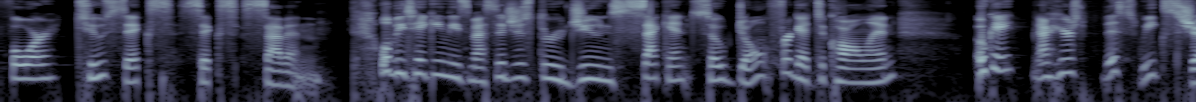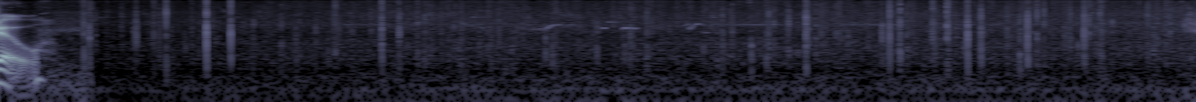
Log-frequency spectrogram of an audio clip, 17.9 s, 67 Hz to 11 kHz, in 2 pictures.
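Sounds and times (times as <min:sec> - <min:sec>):
speech: 0:00.1 - 0:09.4
steady rain falling: 0:07.8 - 0:17.9
faint bird chirps: 0:11.1 - 0:16.8.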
